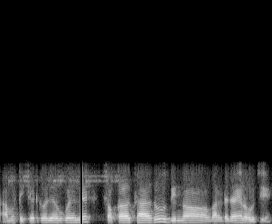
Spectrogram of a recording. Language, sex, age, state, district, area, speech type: Odia, male, 18-30, Odisha, Puri, urban, conversation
